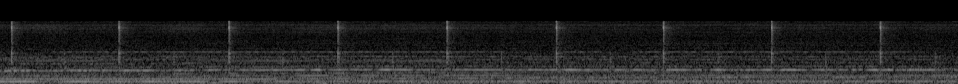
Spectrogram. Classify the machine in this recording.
valve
